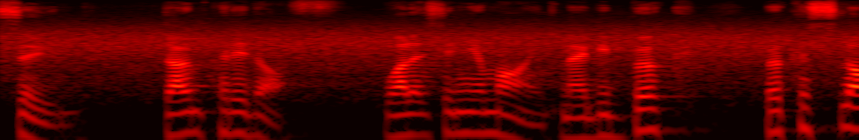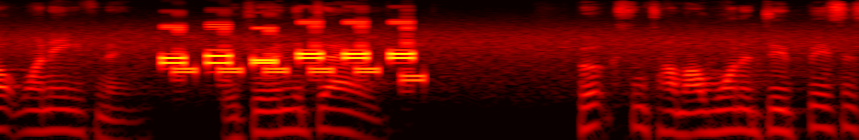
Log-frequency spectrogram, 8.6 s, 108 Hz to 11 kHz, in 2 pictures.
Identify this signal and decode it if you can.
Multi-frequency trunk signalling (R2, with the far end's replies), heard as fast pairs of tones, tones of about 110 ms, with speech in English. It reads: 241999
